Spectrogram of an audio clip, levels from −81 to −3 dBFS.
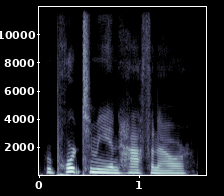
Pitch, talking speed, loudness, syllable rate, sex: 200 Hz, 250 wpm, -19 LUFS, 5.6 syllables/s, female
